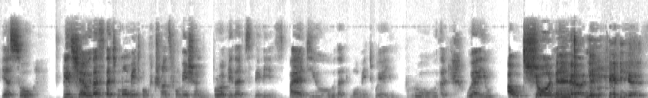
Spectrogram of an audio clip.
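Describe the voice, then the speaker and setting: A woman's voice: fairly low pitch, takes it slowly. A woman hosting a casual interview, chatting and often filling with "like". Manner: chatty, leans on "like" fillers. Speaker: podcast host. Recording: echoey, distant mic.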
